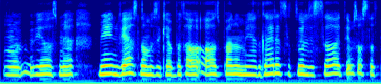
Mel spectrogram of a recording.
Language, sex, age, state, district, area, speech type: Kashmiri, female, 18-30, Jammu and Kashmir, Bandipora, rural, spontaneous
